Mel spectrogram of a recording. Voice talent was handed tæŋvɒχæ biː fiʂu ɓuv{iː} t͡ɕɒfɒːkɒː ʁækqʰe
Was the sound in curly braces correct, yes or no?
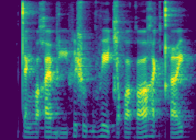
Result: no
